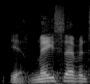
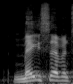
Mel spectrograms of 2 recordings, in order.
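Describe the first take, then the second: First: Said in the usual way. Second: Laughing. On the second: Real, not acted. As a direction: say May seventh with a laugh, higher and louder. Relishes his wedding date.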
